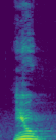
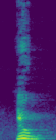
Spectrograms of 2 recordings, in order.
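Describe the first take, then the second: First: The final consonant sound is stopped and held. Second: The same.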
